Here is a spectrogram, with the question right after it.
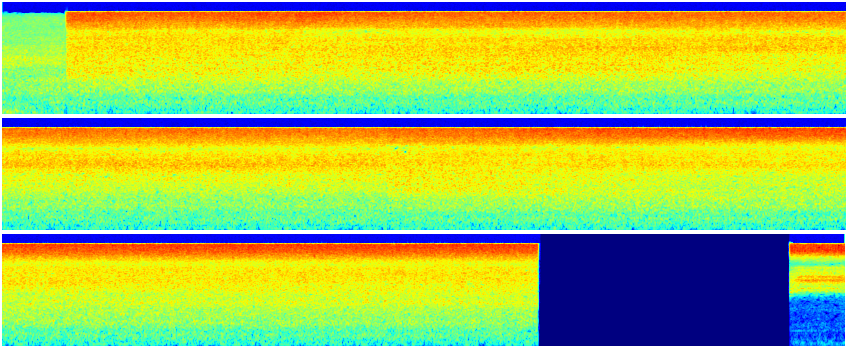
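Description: Water rushes over an island spillway in a steady, loud, close roar that holds unbroken for over twenty seconds, then cuts out abruptly near the end.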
